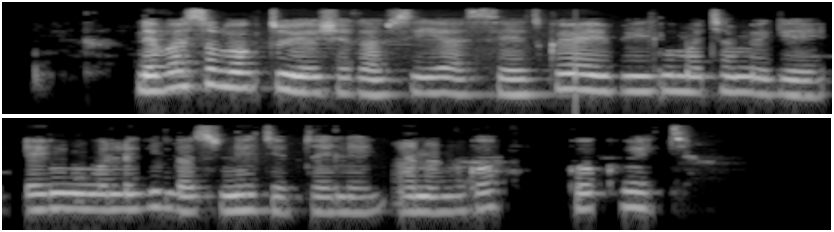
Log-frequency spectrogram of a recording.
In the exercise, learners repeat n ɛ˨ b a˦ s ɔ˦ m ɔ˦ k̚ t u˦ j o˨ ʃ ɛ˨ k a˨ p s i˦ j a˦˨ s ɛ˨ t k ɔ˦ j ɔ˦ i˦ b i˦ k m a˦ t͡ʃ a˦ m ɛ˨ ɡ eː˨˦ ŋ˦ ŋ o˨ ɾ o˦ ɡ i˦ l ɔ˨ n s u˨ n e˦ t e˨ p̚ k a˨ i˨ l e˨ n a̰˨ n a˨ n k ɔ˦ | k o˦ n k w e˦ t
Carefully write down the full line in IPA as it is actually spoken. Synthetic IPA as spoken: n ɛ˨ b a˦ s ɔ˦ m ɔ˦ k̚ t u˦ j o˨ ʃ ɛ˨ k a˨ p s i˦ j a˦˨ s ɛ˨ t k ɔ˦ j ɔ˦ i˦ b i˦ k m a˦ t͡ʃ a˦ m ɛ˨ ɡ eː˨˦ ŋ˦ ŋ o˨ l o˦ ɡ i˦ l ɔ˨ s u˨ n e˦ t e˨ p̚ t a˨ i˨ l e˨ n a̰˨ n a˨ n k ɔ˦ | k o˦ k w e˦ t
